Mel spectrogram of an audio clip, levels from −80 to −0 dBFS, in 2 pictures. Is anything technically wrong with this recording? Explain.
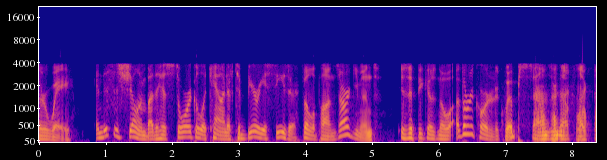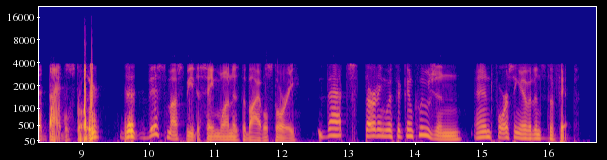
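Yes. From 7.24 to 9.95 s there is a codec payload misread: the receiving end unpacks the G.726 code words with their bit order reversed, so each few-bit difference value is decoded as the wrong step against the adaptive predictor. The speech is buried under harsh, grinding distortion for those 2.7 seconds, then clears once both sides agree on the packing again. The surrounding speech comes through the 32 kbit/s G.726 path with only light codec damage and nothing above 4 kHz.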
